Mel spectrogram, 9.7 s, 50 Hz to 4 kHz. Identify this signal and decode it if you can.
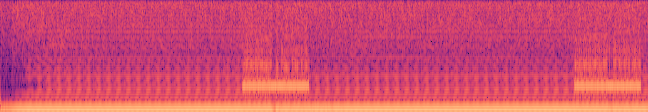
Ringback tone (China, 450 Hz), with noise.
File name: out- -2019- - - .71109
